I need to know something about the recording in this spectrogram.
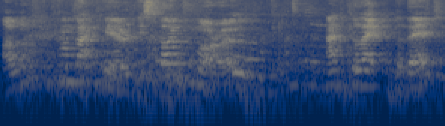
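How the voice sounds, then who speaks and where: A man acts out a scheming pantomime crook who hands out instructions in a high, projected voice. He is heard from far off in a theatre, with audience noise around him. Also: big pitch swings, a little fast, very echoey, crowd noise. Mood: bossy, scheming. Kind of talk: amateur stage pantomime acting. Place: theatre stage, indoors. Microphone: distant camera in the audience.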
